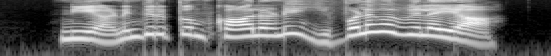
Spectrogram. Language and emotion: Tamil, surprised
